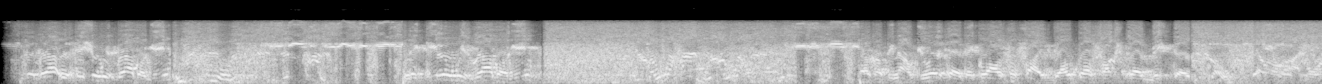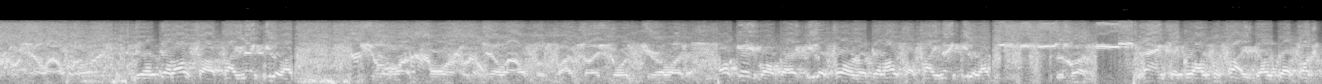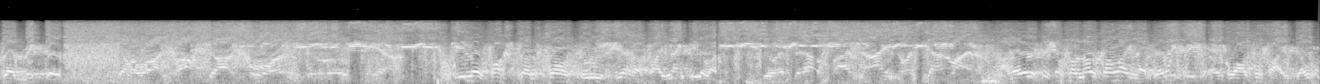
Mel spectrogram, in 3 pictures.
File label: 15m ARRL Phone; ARRL 2010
